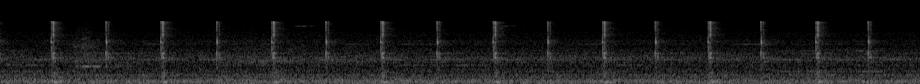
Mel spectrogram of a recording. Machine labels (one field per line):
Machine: valve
